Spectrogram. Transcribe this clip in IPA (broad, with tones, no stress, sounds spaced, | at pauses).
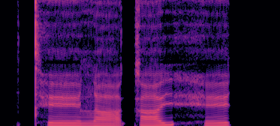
t̪ʰ eː˧ l a˧˩ k a˧˥ j h e˧˥ k̚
